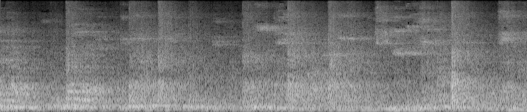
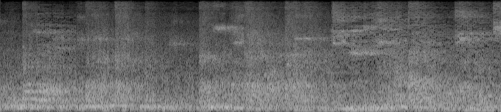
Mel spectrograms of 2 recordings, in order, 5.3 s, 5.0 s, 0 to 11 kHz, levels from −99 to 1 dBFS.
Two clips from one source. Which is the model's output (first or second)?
second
